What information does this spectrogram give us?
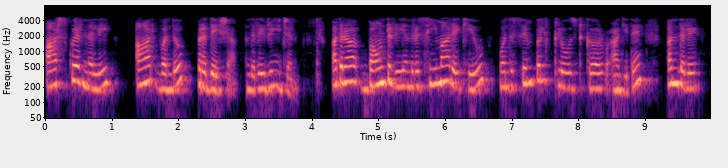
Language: Kannada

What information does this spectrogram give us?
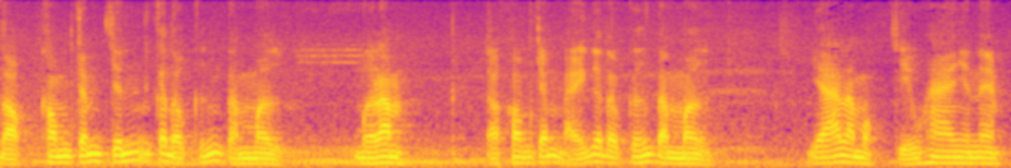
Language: Vietnamese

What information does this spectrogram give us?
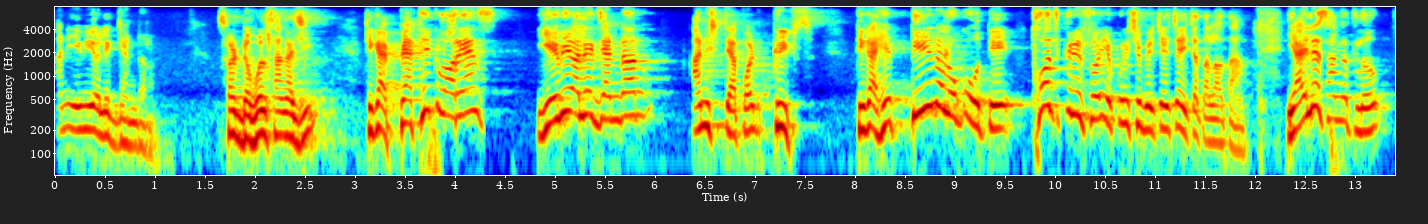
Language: Marathi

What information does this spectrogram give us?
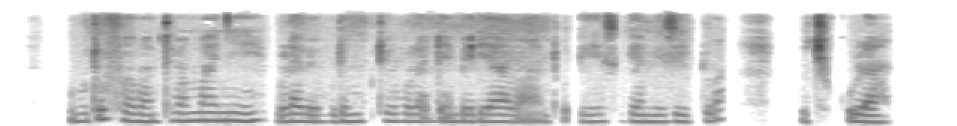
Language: Ganda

